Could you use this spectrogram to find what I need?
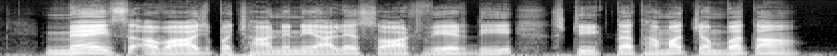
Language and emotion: Dogri, surprised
